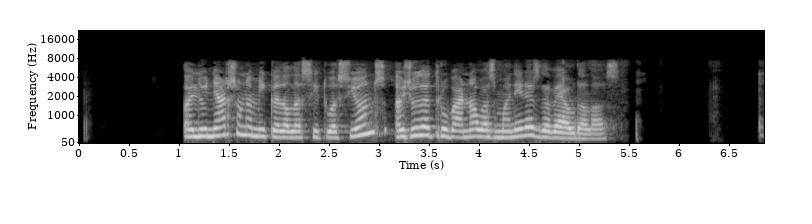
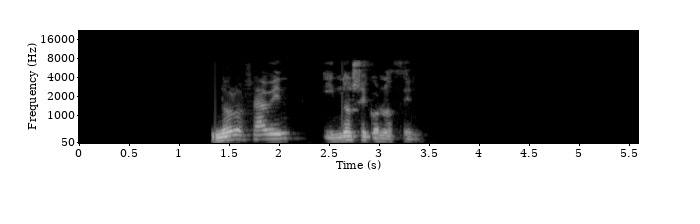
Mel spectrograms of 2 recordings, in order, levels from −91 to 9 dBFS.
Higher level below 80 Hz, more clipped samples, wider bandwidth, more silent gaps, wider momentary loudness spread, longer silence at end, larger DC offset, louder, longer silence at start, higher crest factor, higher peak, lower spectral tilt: first, -60 dBFS vs -68 dBFS; neither; about the same, 7.8 kHz vs 7.6 kHz; first, 5.52-5.56 s, 5.68-5.78 s, 5.86-5.96 s, 6.03-6.16 s vs 2.33-2.42 s; second, 6 LU vs 18 LU; second, 0 s vs 2.2 s; neither; first, -13 LUFS vs -29 LUFS; second, 1.05 s vs 1.3 s; second, 14 dB vs 22 dB; first, -2 dBFS vs -10 dBFS; second, -4.5 dB/octave vs -6 dB/octave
